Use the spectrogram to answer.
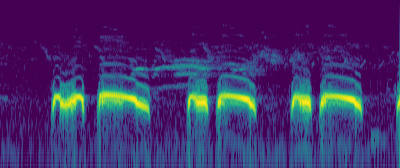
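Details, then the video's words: Spotted dove call used to lure wild birds, three paired coos each a brief note followed by a drawn-out falling coo, with a thin rising whistle from another bird between them. "Cu Gáy Thúc Gù Gáy Cực Phê Kích Mồi Tập Bổi Quá Hay"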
